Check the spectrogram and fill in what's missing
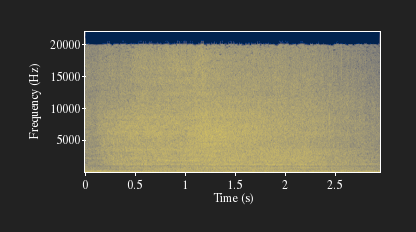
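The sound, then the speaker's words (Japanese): Steady, loud sizzling of shrimp shells, garlic and aromatic vegetables stir-frying over high heat in a pot, a continuous hiss with a faint low hum underneath and no talking. “白ワインをなぜ入れるかっていうと、もちろん風味付けもですけども、結構強火で炒めてるので鍋底が焦げつくんですね。”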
